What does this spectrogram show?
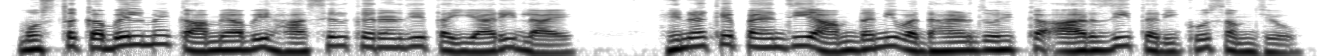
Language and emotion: Sindhi, neutral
